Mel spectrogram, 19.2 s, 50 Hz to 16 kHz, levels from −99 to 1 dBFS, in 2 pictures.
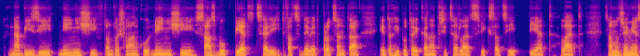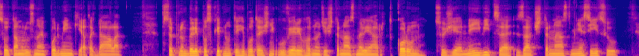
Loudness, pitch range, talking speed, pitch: -23 LUFS, 105-115 Hz, 135 wpm, 110 Hz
